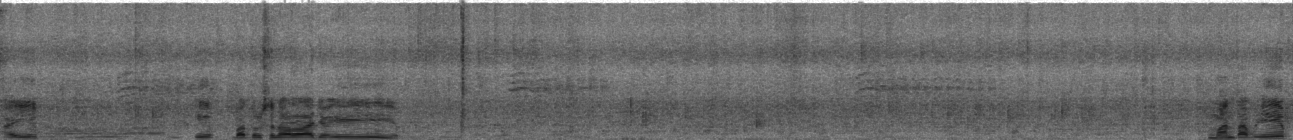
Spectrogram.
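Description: Water trickles steadily into a pond.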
